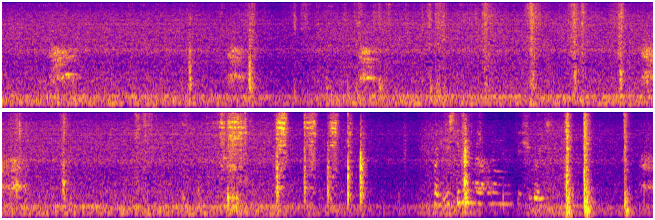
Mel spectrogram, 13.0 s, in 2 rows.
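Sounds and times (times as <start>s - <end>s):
steady low hum: 0.0s - 13.0s
knife chopping on wooden board: 3.6s - 7.3s, 9.2s - 10.2s.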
